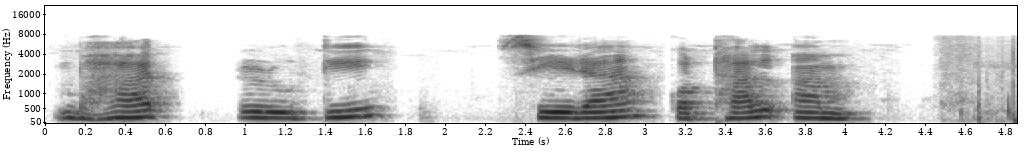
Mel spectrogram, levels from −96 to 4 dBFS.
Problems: none marked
